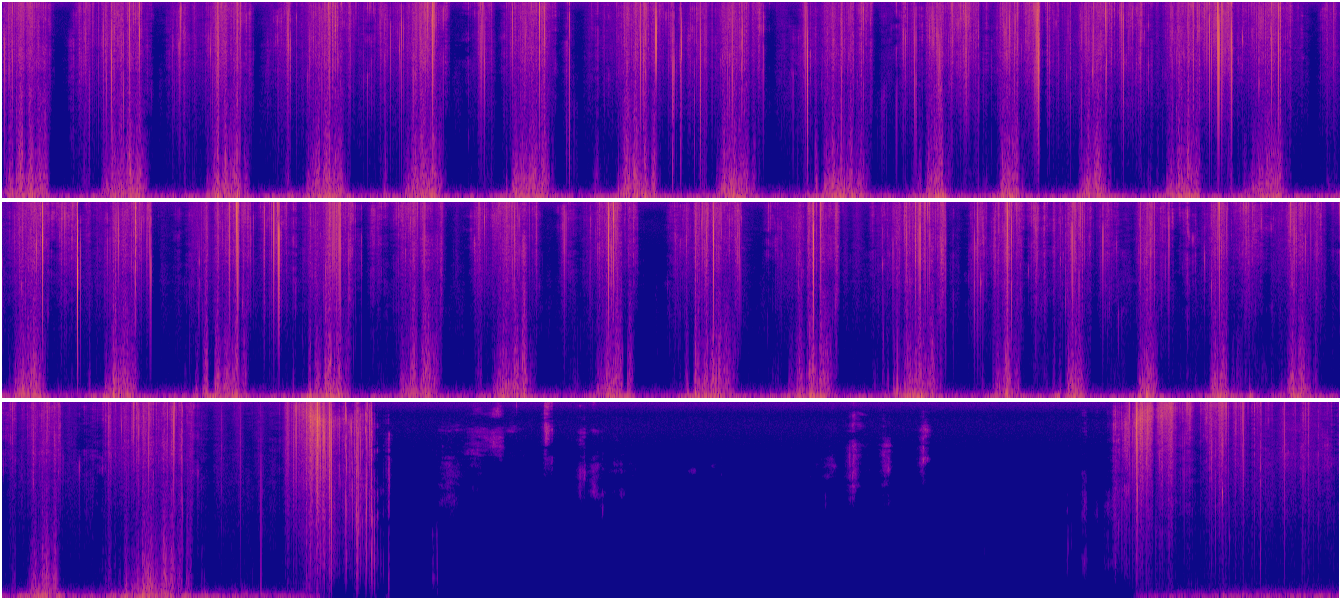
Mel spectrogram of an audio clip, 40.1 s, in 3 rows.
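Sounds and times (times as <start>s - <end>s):
ear pick scraping deep in the ear: 0.0s - 30.0s, 38.1s - 40.1s.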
